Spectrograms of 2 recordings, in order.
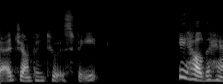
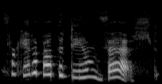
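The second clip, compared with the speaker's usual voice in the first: exasperated; 12 semitones higher, 3 dB louder than usual. A narrator's reading. Exasperated with friend's mourning.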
